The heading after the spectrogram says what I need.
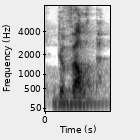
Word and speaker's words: develop: But the first syllable is actually de, and the stress is on the second syllable, so develop.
